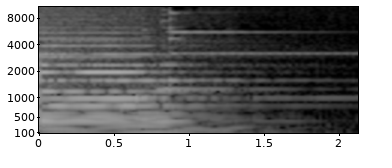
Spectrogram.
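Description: Closing chord of a logo jingle with bell-like chimes, ringing on and fading away over about a second and a half.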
